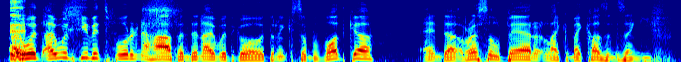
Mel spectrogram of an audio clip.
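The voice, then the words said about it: Put-on Russian accent. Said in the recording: “That was a good Russian accent you had going there ... It is hard to keep Russian accent for a long time”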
